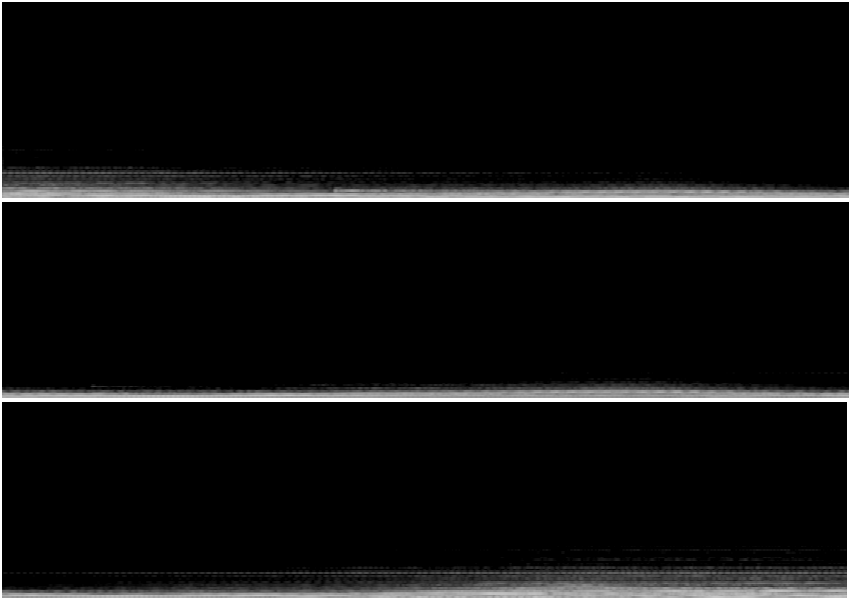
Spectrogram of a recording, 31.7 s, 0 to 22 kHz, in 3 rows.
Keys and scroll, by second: 1.4 h.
